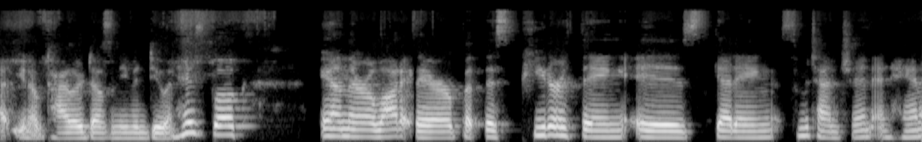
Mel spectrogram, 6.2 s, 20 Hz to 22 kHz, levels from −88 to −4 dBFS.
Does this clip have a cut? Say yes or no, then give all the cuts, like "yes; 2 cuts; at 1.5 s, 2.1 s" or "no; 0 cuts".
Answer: yes; 1 cut; at 2.7 s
